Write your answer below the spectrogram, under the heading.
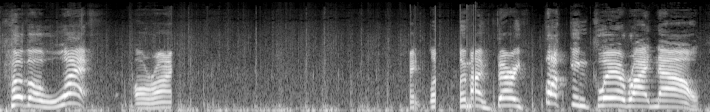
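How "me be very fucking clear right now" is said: loud gung-ho jock. Acted. Jock cop yelling at recruits.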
